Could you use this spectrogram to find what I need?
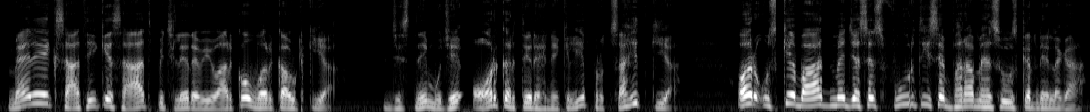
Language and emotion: Hindi, happy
